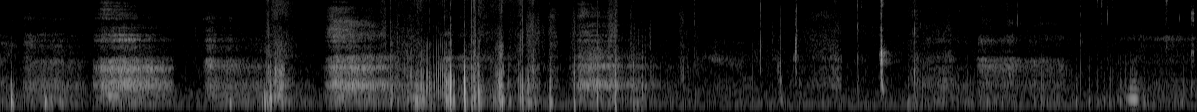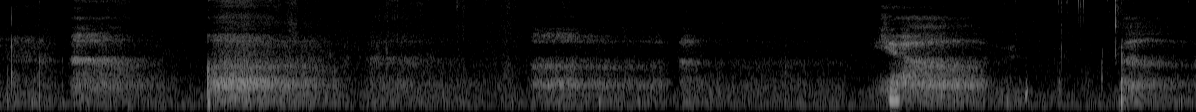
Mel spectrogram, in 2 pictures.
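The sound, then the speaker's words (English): Slow breathing sounds very close to the ear, each soft inhale and exhale drawn out and airy. Many quiet breaths come at an irregular pace, with a few sharper, louder gasps among them. “Just relax. Feel me breathe in your ear.”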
